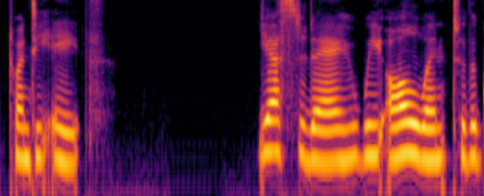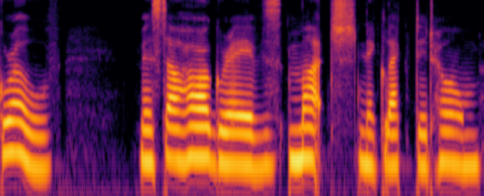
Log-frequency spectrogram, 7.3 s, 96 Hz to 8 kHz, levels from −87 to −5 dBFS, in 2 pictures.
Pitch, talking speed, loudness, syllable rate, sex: 215 Hz, 105 wpm, -18 LUFS, 4.1 syllables/s, female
